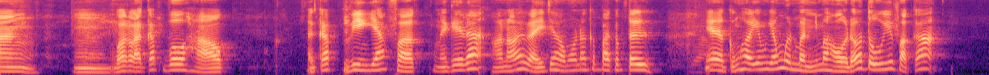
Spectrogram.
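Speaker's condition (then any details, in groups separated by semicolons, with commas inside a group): No condition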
